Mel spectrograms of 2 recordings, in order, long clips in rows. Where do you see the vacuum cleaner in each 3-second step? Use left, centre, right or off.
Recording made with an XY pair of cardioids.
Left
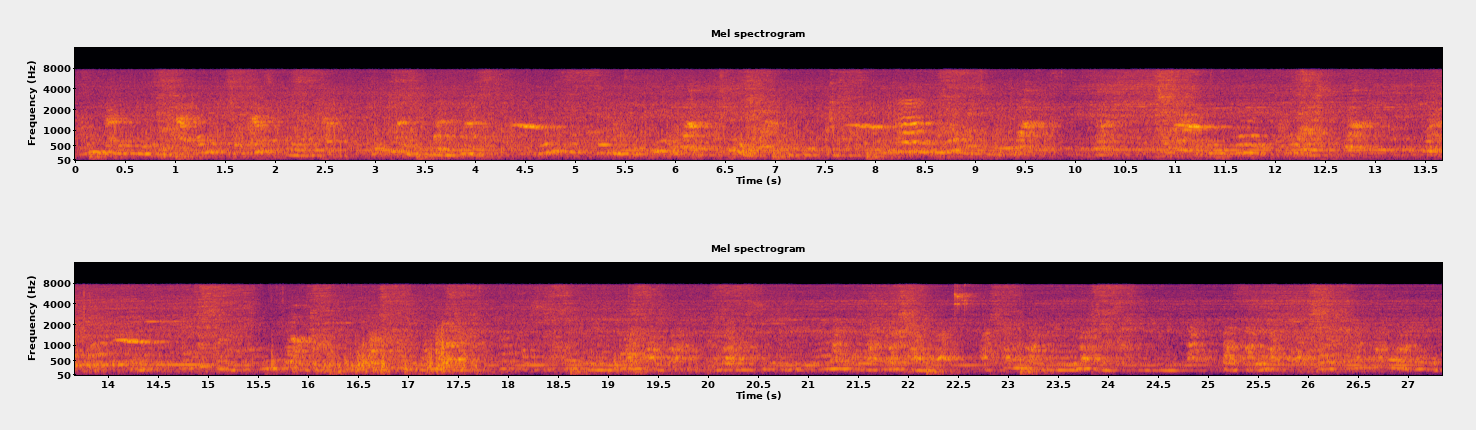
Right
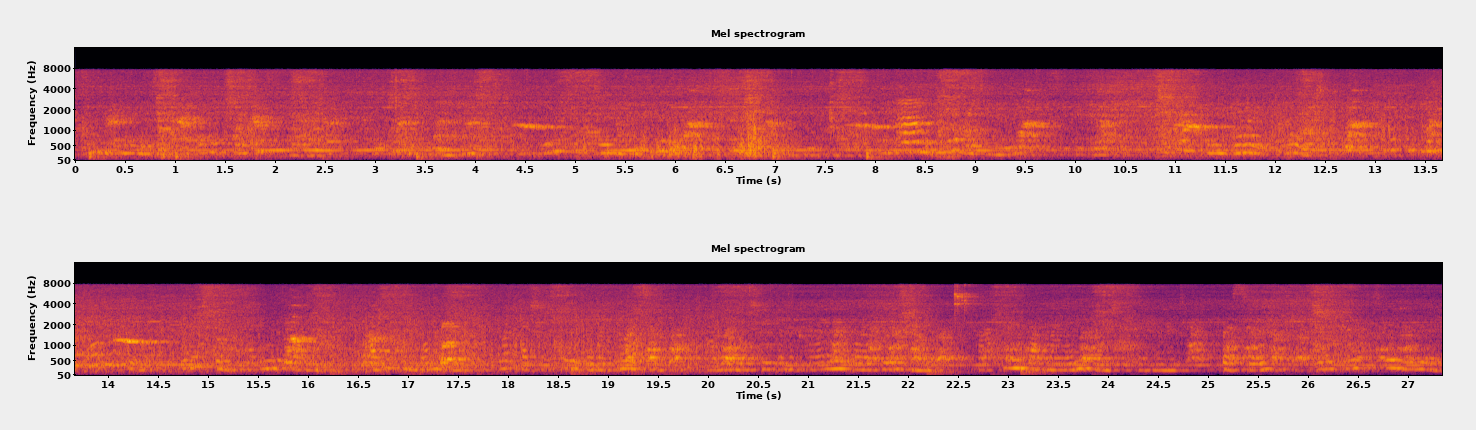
right, right, right, centre, left, left, left, left, left.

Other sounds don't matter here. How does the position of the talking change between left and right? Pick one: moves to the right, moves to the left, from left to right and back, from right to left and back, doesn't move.
moves to the right.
